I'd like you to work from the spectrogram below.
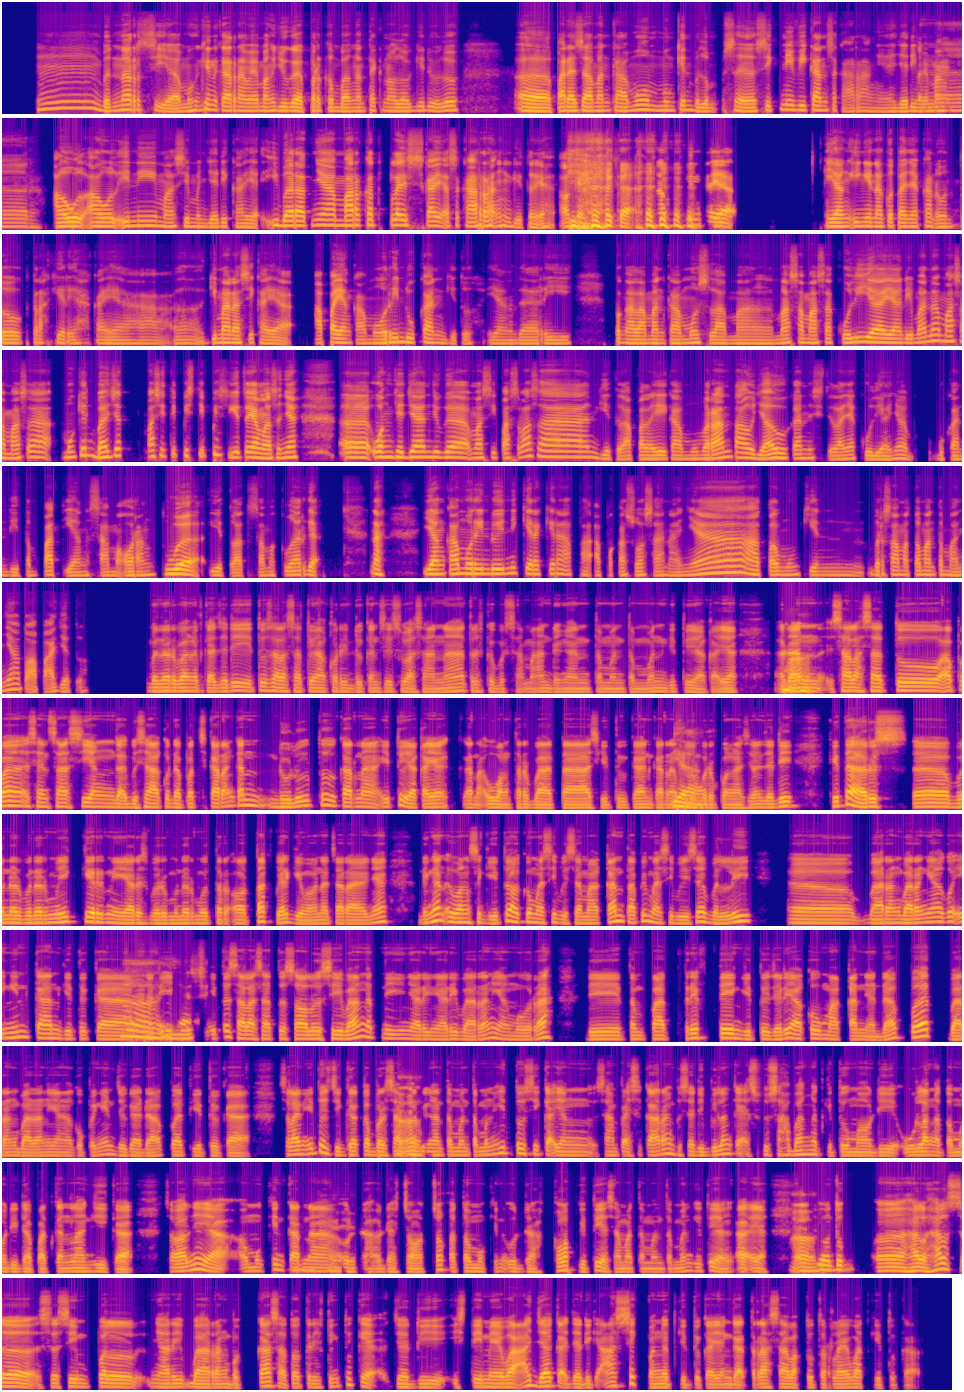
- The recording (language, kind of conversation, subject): Indonesian, podcast, Apa kamu pernah membeli atau memakai barang bekas, dan bagaimana pengalamanmu saat berbelanja barang bekas?
- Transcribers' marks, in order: in English: "marketplace"; laughing while speaking: "sekarang"; laughing while speaking: "Iya"; laugh; tapping; in English: "thrifting"; other background noise; in English: "thrifting"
